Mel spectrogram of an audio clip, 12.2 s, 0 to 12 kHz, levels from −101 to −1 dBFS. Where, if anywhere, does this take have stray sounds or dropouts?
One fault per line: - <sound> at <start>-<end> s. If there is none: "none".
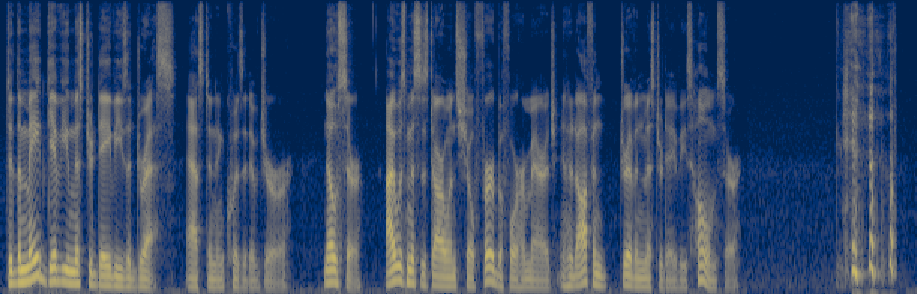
- laugh at 11.1-12.0 s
